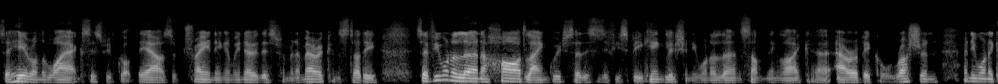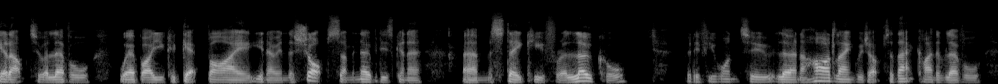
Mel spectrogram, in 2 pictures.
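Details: Adult male presenter; normal speech.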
